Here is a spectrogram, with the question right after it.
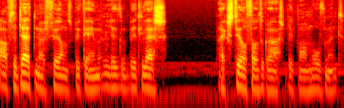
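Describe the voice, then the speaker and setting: Over music in the background, a man with a Dutch accent talks at a moderate pace in a fairly low pitch, his intonation fairly even. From Netherlands. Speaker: photographer and filmmaker. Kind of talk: interview answer. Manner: reflective, hesitant.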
